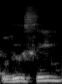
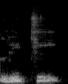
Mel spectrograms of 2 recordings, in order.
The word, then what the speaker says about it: Luthi: on okay well uh my name is luy or it's pronounced liy if you go back to the old country U but in America most people I you know know best I can get is Luffy so that's what I've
